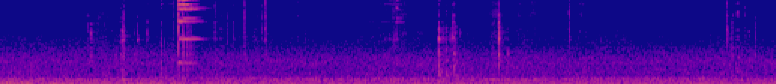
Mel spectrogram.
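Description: A sharp metallic clink that rings briefly, about two seconds in, then a fainter clink and a few small ticks of metal being handled.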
